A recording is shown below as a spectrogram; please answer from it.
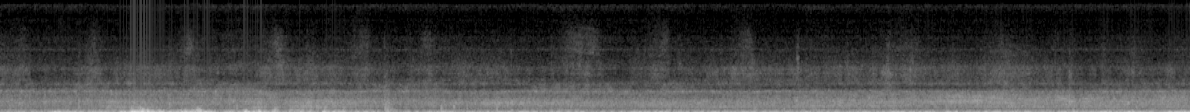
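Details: A steady low rumble like a motor dominates, with a louder thumping burst near the start and faint muffled voices; no animal calls stand out.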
